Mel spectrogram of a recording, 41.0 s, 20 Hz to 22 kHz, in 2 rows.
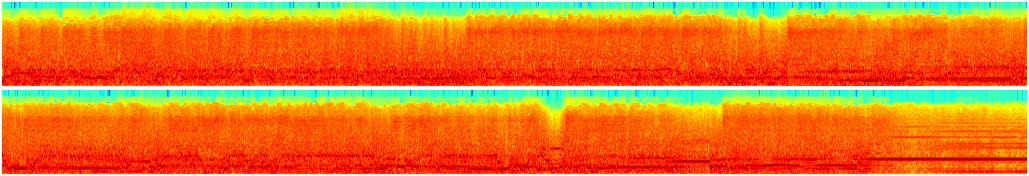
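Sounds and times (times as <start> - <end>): distorted electric guitars: 0.0 - 41.0
drums and cymbals: 0.0 - 41.0
rock band playing loudly: 0.0 - 41.0.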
